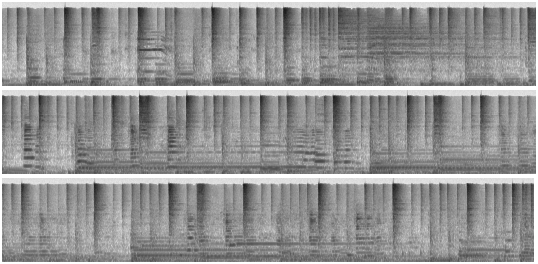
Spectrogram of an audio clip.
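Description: A small jazz band playing: a drum kit with bass, saxophone and keys. Long held chords start about nine seconds in and change every few seconds.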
